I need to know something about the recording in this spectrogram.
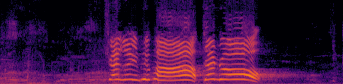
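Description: A young girl shouts loudly, close by.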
